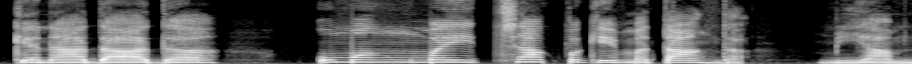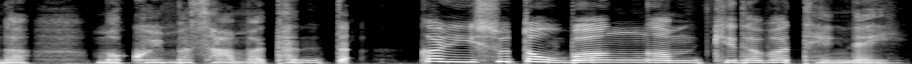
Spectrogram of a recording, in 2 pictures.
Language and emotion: Manipuri, fearful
